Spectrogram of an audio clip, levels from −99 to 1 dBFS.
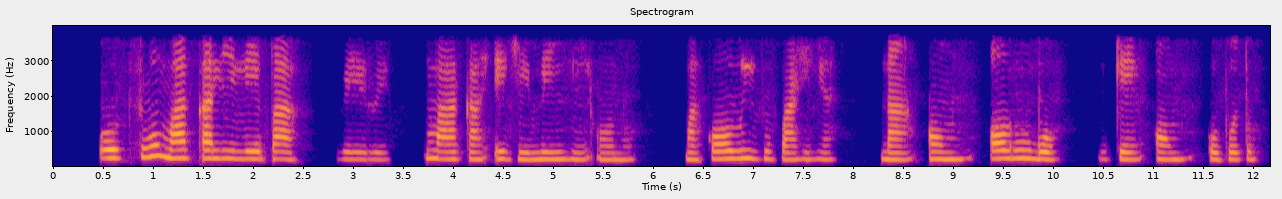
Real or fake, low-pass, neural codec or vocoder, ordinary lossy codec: fake; 3.6 kHz; codec, 44.1 kHz, 2.6 kbps, SNAC; none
